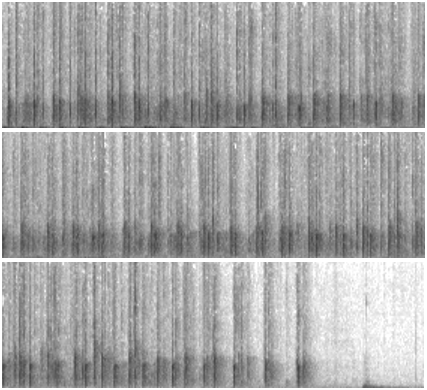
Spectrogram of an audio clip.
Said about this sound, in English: We should all give them a really great round of applause.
